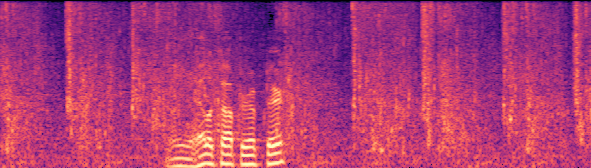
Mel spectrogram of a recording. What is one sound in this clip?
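Small waves wash gently onto a sandy shore.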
